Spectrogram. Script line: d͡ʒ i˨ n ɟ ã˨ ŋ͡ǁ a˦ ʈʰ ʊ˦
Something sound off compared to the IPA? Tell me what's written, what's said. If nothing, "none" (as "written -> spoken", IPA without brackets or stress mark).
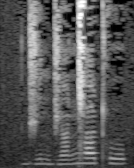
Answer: ɟ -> d͡ʒ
